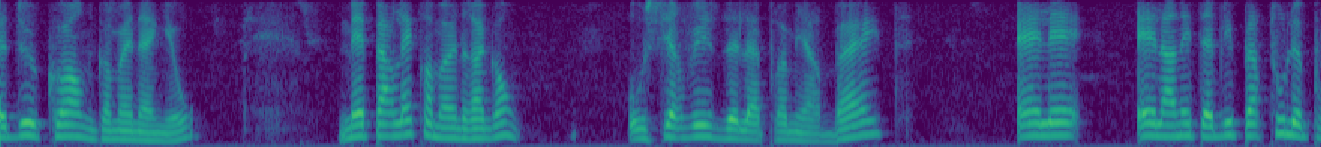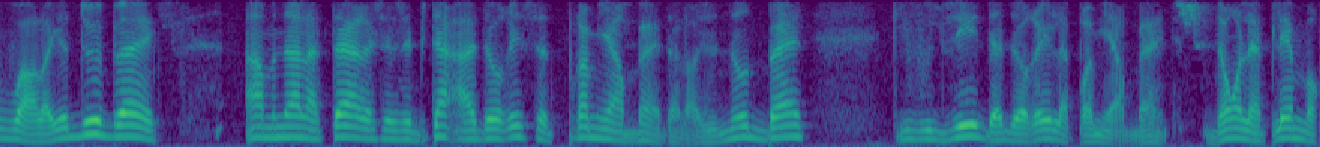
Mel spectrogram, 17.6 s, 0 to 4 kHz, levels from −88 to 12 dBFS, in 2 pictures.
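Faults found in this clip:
Clock drift between sender and receiver, whole clip. Sender clock running fast by around 4 percent; receiver jitter buffer keeps overfilling, so playout must shed material continuously. Audible as uneven tempo and small, irregularly spaced hiccups.

Repeated timing corrections, 0.2 to 17.59 s. Receiver cuts short pieces to keep pace, net playback near 104 percent speed. Edits all shorten, spaced unevenly; faint skips over the band-limited sound, with nothing above 4 kHz, consistent with G.711 mu-law.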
